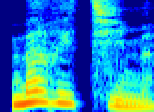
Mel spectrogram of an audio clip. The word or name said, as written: maritime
